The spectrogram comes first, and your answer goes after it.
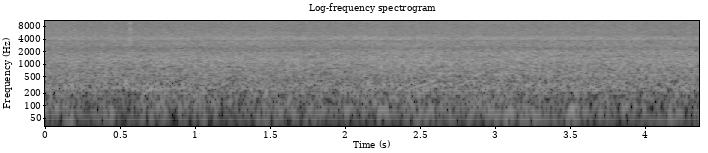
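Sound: flowing river water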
